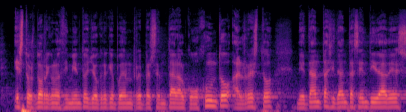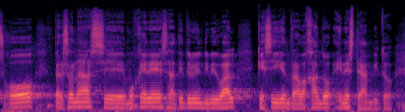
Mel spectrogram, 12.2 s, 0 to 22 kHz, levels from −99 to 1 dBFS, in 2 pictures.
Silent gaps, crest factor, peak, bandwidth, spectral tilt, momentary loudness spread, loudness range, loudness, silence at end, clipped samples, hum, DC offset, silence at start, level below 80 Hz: none; 18 dB; -18 dBFS; 17.5 kHz; -4.5 dB/octave; 7 LU; 2 LU; -36 LUFS; 0 s; under 0.1%; none; under 0.1%; 0 s; -52 dBFS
